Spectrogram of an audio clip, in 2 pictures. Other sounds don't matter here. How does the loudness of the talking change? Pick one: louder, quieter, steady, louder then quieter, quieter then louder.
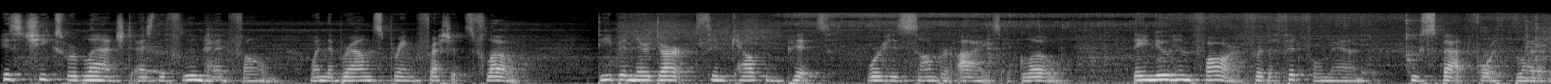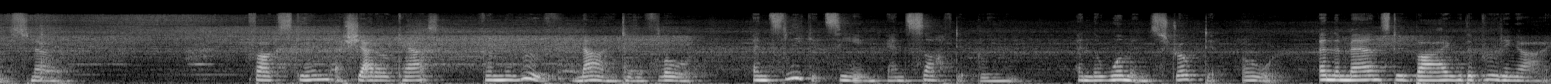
steady.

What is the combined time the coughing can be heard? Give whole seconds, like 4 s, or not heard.
3 s.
